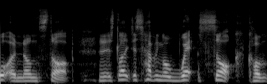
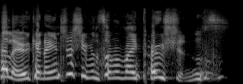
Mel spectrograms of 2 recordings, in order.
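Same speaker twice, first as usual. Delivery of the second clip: high, sweet-talking, slightly off-putting witch voice; 8 semitones higher, 4 dB louder than usual. Acting out a witch greeting a passing testificate: friendly witch voice. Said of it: "She's a friendly witch".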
